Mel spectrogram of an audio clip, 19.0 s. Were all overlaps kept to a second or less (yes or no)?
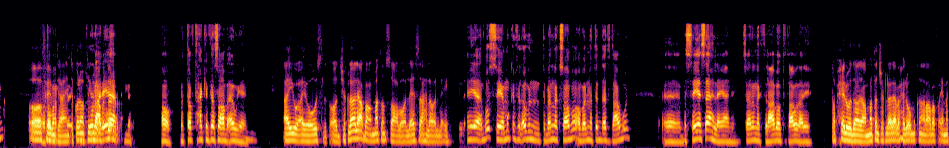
no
